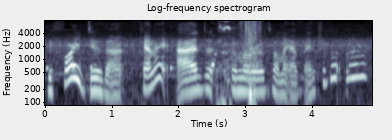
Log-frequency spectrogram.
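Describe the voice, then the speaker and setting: A woman's voice: lowish voice, wildly swooping pitch, normal speed, lo-fi sound, noisy background. A woman making casual gameplay commentary, informal and reactive, often talking to herself. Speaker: gaming video creator.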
